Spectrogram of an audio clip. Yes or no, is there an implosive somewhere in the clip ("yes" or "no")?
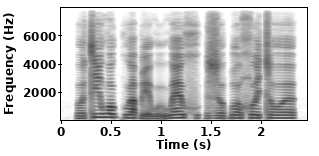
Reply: yes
